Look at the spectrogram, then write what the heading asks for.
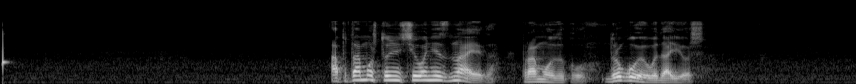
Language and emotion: Russian, angry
